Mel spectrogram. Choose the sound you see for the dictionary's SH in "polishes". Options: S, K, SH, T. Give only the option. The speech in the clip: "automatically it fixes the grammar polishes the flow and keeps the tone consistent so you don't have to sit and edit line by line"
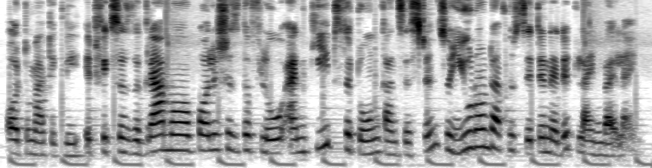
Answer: SH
